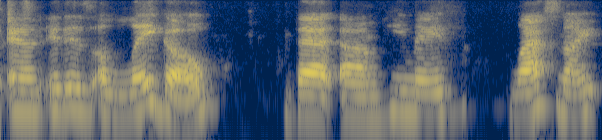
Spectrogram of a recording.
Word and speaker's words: Lego: It sounds like you say Lego. I did say Lego. It's not a Laygo. No. How do you spell it? It. But Lego is Lego.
